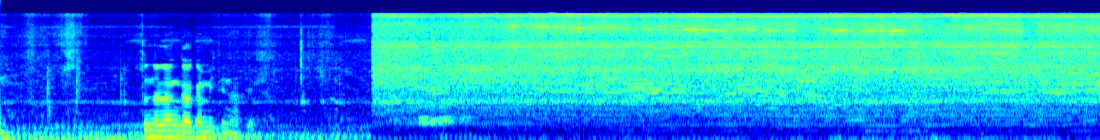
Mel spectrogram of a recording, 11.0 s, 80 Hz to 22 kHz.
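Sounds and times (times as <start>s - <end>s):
angle grinder sanding steel: 3.7s - 11.0s.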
